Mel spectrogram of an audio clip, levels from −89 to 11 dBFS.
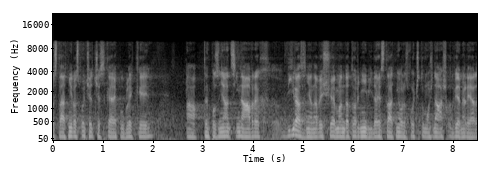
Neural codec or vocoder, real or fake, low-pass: vocoder, 22.05 kHz, 80 mel bands, WaveNeXt; fake; 9.9 kHz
